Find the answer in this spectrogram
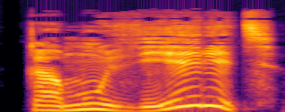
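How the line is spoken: Angry yell. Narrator (Russian): завопил мистер Джонсон, окончательно отбросив напускное добродушие

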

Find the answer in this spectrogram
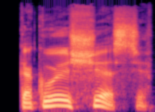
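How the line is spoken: Grumbled. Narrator (Russian): пробурчал я

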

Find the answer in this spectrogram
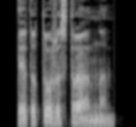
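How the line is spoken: Gloomy remark. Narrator (Russian): заметил, мрачно

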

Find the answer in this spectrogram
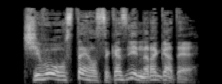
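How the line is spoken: Rough bark. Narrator (Russian): рявкнул я

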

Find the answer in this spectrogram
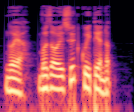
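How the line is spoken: Angry. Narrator (Vietnamese): Lý Kỳ giận dữ, tức giận nói

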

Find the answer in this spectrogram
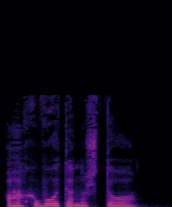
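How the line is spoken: Muttered. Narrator (Russian): пробормотала Марина

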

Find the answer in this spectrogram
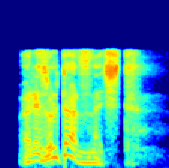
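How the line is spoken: Skeptical snort. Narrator (Russian): хмыкнул граф

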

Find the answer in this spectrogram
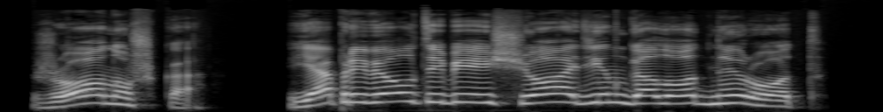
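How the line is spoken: Very loud shout. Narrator (Russian): крикнул с порога так громко

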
